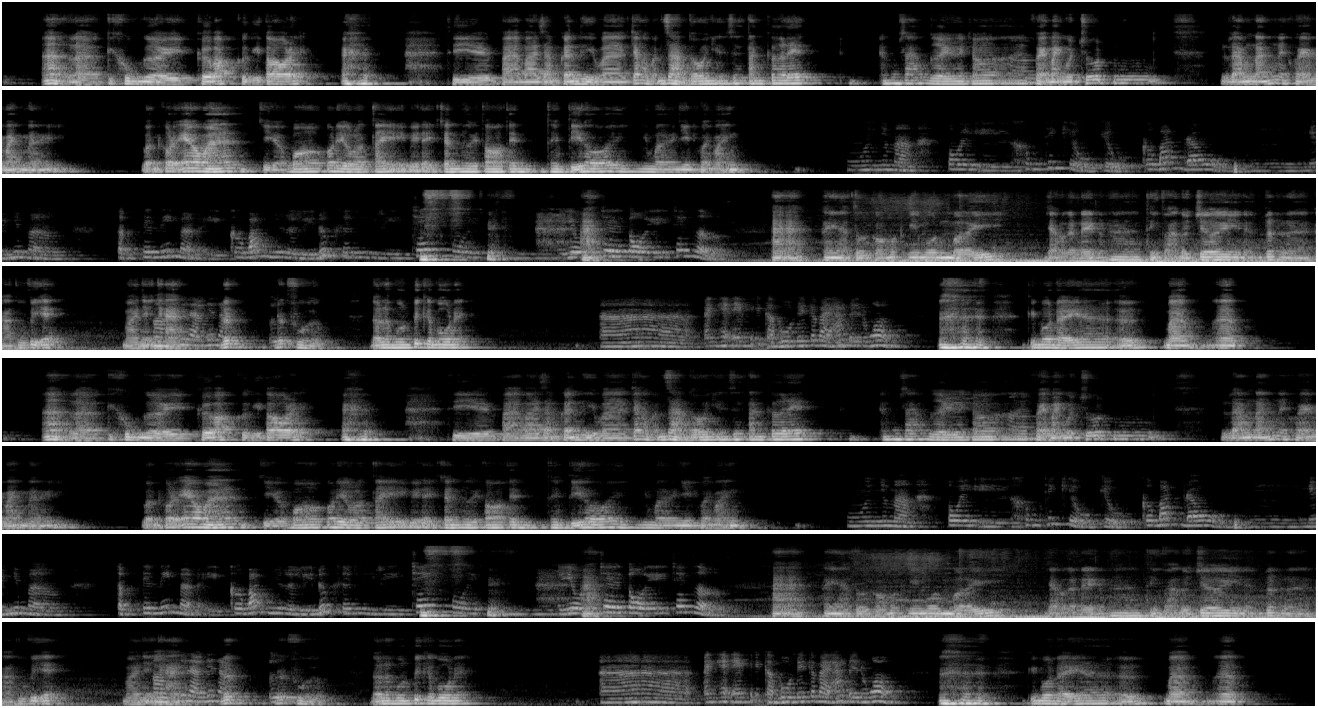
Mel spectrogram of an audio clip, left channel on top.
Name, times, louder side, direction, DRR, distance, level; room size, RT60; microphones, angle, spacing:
voice 1, 0.4-3.1 3.4-8.1 8.5-11.9 12.2-13.9 14.5-20.6 30.5-30.7 31.1-31.3 31.6-32.3 34.0-36.4 36.7-40.0 40.6-41.3 41.6-41.8 42.1-42.6 43.1-44.1 48.8-51.8, left 2 dB, 55° left, 0.7 m, -20 dB
voice 2, 9.4-10.4 21.6-26.9 27.4-33.5 40.9-41.8 42.1-42.4 45.4-48.3, right 2 dB, 70° right, 3.6 m, -32 dB
sound 1, 33.5-41.1 44.5-44.6 45.6-45.7, equal, 10° right, 1.3 m, -27 dB
14.0 x 5.9 x 2.6 m
head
